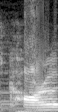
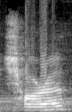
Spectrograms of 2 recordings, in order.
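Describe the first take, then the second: First: The name begins with a k sound. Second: The name begins with a ch sound. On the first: This is the technically correct Greek pronunciation. "Technically, it probably is pronounced Kara because it's Greek for joy" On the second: This is the speaker's personal preferred pronunciation. "if you want to know how I say them, I say Chara"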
